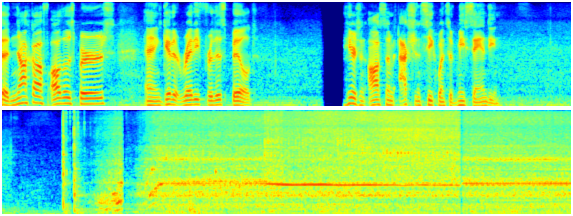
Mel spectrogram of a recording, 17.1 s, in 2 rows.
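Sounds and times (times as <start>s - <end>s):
sander motor whine: 10.4s - 17.0s.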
